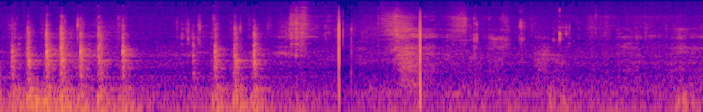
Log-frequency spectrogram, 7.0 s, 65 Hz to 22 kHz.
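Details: 1993 BMW E36 325i with manual transmission, non-LSD 3.15 diff, 170,000 miles: hollow metallic knocking rattle over a low rumble, in neutral and in drive, clutch in or out; center bearing and guibo already replaced; owner suspects driveshaft, U-joints or differential.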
